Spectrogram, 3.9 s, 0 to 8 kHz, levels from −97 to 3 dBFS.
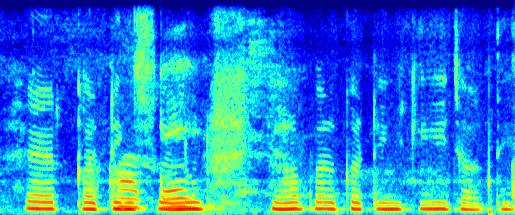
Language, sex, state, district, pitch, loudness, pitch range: Hindi, female, Bihar, Begusarai, 240 Hz, -15 LUFS, 235-245 Hz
